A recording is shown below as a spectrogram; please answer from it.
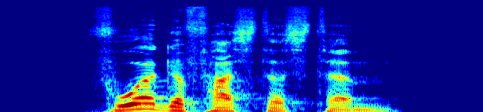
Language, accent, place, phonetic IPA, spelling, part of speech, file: German, Germany, Berlin, [ˈfoːɐ̯ɡəˌfastəstəm], vorgefasstestem, adjective, De-vorgefasstestem.ogg
- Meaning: strong dative masculine/neuter singular superlative degree of vorgefasst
